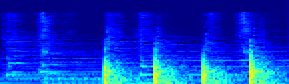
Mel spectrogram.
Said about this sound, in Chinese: 他们来到乌龟家门口，小趣开始敲门。小乌龟没有开门，甜甜也来敲门，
